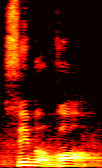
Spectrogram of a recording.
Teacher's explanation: صبغہ غین کو ہم نے پر پڑھا، صبغہ، اور عابدون باریک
